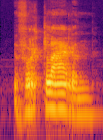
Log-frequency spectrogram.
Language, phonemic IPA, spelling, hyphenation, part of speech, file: Dutch, /vərˈklaː.rə(n)/, verklaren, ver‧kla‧ren, verb, Nl-verklaren.ogg
- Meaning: 1. to declare, state 2. to explain 3. to clarify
